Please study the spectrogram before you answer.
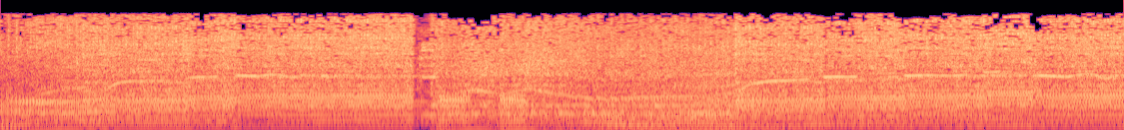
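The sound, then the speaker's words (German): A leaf blower engine running loud and continuous, a dense buzzing roar with whining tones that waver slightly in pitch, steady throughout with no talk. “Herbst-Live-Music präsentiert die größten Laubbläser-Hits aller Zeiten.”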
